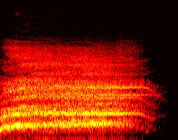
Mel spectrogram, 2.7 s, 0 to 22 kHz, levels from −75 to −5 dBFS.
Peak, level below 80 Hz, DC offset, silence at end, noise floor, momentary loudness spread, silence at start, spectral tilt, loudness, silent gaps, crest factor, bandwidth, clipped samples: -8 dBFS; -56 dBFS; under 0.1%; 0.35 s; -47 dBFS; 11 LU; 0 s; -3 dB/octave; -22 LUFS; none; 16 dB; 16 kHz; under 0.1%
